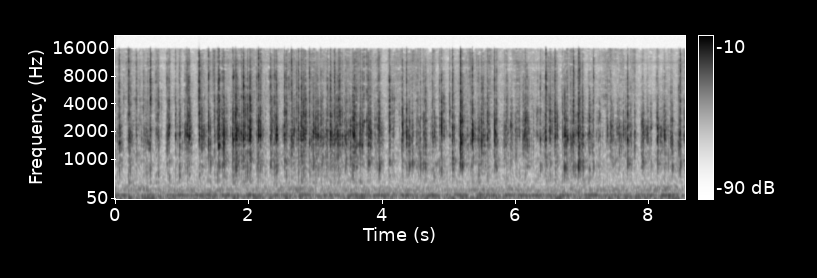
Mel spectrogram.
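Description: Gloved hands type rapidly on the plastic keycaps of a backlit black low-profile Logitech G915 TKL linear mechanical keyboard, made of plastic and aluminium and lying flat. A dense stream of short, crisp clicks and clacks is heard, bright with a midrange emphasis, each stroke dying almost instantly.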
